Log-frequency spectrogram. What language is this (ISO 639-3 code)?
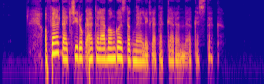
hun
